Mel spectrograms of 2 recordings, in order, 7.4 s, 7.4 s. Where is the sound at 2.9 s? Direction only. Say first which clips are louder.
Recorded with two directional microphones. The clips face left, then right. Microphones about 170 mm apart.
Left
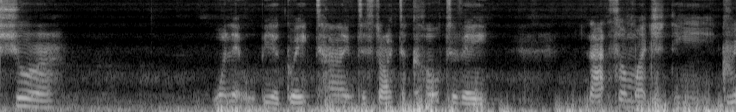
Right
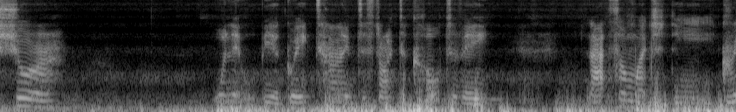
Left 6 dB; 50° left (ahead or behind).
